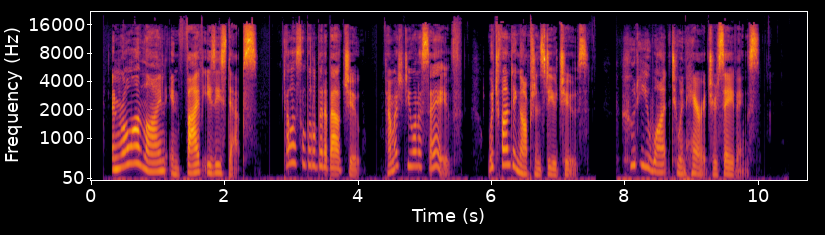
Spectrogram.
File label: Upbeat Conversational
